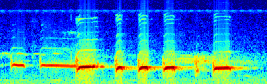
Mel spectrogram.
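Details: Bangkok-type zebra dove singing as a lure to draw other doves into song: a mellow, steady cooing series of short rounded notes repeated about every half second, preceded by softer drawn-out coos.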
